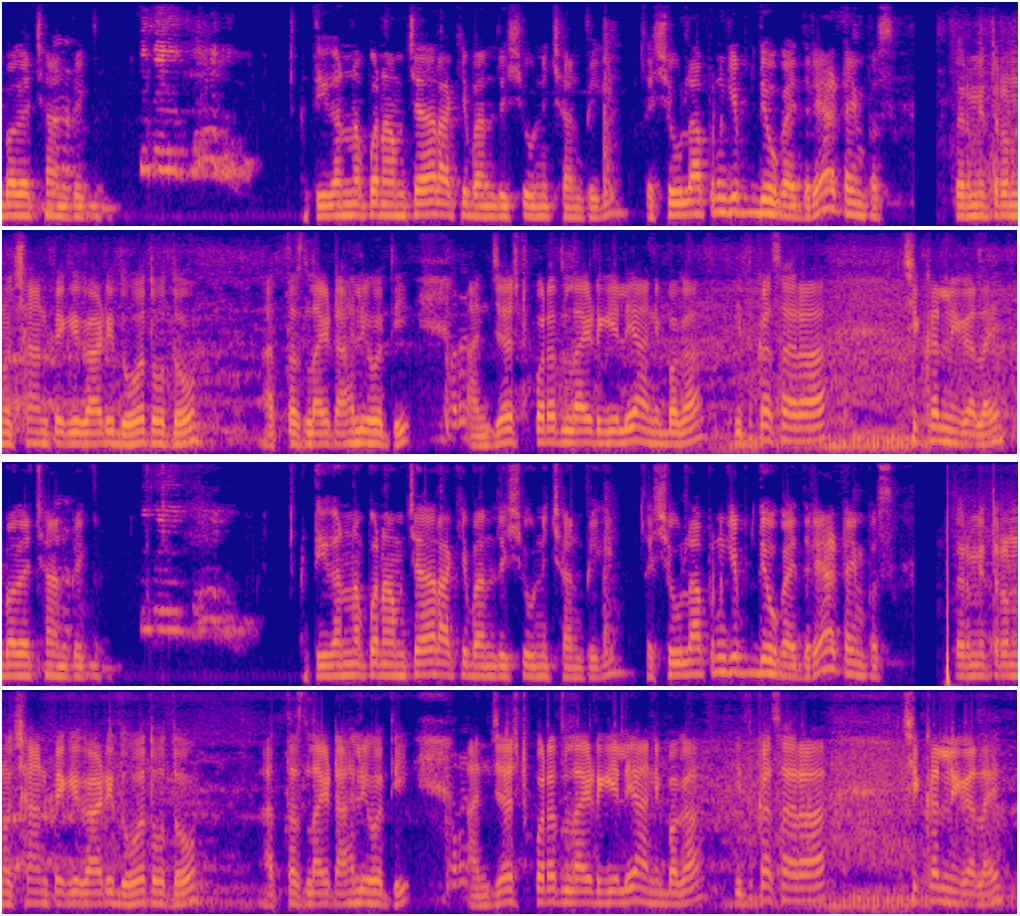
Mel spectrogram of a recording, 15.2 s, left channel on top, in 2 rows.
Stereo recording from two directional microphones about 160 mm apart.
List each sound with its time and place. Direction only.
0.0 s speech: 10° right (ahead or behind)
2.3 s speech: 5° right (ahead or behind)
7.1 s speech: 20° left (ahead or behind)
